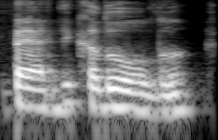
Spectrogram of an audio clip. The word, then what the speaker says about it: Ferdi Kadıoğlu: Ferdi Kadıoğlu.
